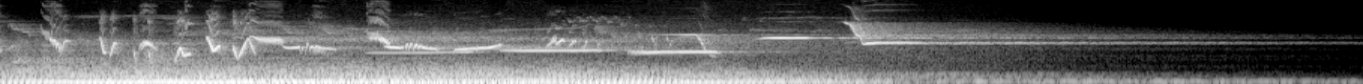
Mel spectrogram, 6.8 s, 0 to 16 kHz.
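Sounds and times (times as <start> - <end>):
low rumble of noise: 0.0 - 4.3
several birds singing and chirping outdoors: 0.0 - 5.3.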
